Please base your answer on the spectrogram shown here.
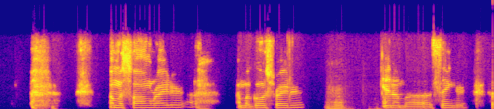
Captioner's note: laugh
